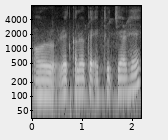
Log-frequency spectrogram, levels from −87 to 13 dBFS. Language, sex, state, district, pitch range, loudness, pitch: Hindi, male, Arunachal Pradesh, Longding, 110-120 Hz, -15 LUFS, 120 Hz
